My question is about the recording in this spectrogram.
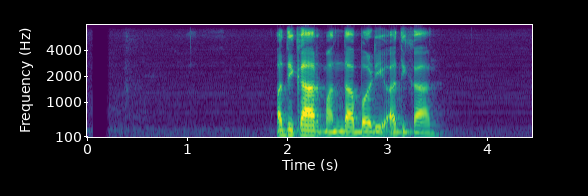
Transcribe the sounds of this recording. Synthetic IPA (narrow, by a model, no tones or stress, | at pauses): ʌd̪ʱikarbʱʌnd̪abʌɽiʔʌ̰d̪ʱikar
